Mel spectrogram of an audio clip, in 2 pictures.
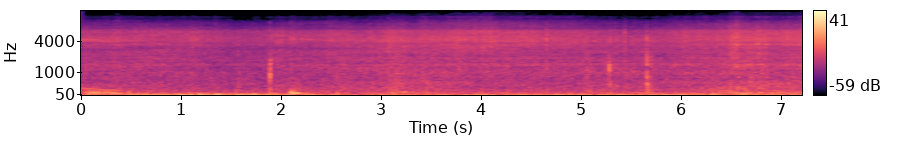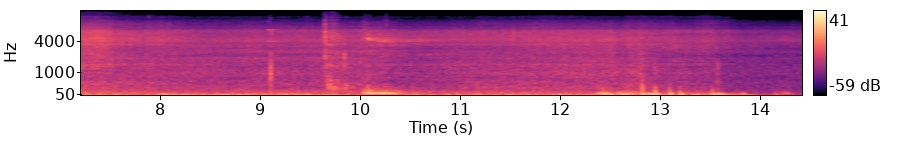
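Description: Ocean waves surging and washing over a rocky shoreline, a steady rushing wash, with heavy low rumbling bumps on the microphone at the start, about ten seconds in, and again near the end, when the sound drops away.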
